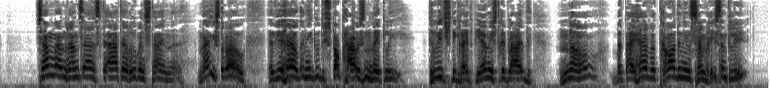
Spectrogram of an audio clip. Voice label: Character Old Jedish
